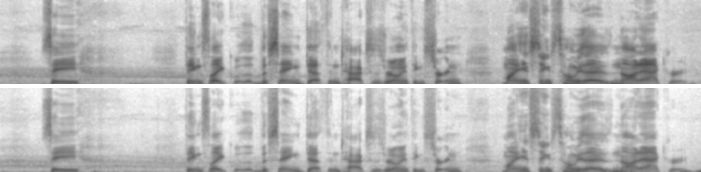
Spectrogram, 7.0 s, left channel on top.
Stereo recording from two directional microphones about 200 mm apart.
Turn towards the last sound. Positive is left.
turn(degrees=-15)  # may be behind; listen again after turning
